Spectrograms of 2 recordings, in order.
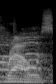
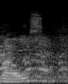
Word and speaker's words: Rolls: I do apologize if any of Scott Rolls's family were listening along because I actually been pronouncing his name as Rouse recently. It is Scott Rolls.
